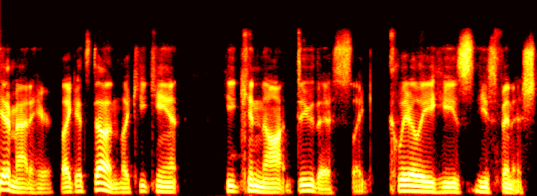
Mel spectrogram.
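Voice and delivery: plain

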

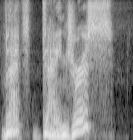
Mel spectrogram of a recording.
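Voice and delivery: gasping in shock, astonished tone. Reading a listener's story about a small child at work: shocked tone. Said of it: "In the most shocked tone I've ever heard from someone so small".

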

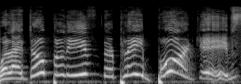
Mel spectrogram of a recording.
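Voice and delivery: very high-pitched, put-on Scottish accent. Reading out a quoted reply they wrote down, in a Mrs. Hughes Scottish accent. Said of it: "you're getting an impression".

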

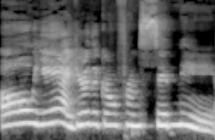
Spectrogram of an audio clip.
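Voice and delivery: terrible fake American accent, high pitched. Quoting someone's reaction on meeting, in a terrible fake american accent. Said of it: "I'm doing a terrible American accent".

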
